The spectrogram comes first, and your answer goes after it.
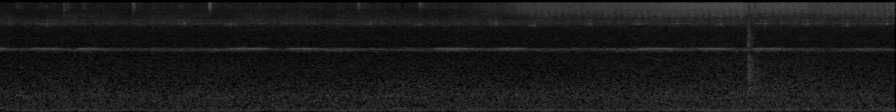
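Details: On a breezy night in the south of Crimea, crickets sing a continuous high-pitched trill that brightens in irregular bursts. A faint higher ringing lies above it, steady wind noise runs underneath, and one brief sharp click comes near the end.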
